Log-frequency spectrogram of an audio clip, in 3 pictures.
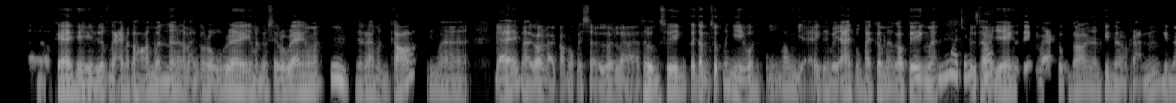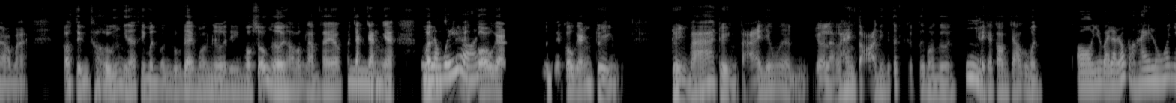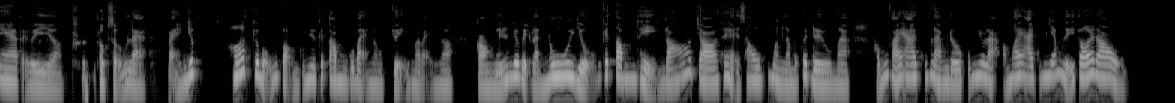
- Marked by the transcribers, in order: tapping; other background noise; chuckle
- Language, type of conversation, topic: Vietnamese, podcast, Bạn có thể kể một kỷ niệm khiến bạn tự hào về văn hoá của mình không nhỉ?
